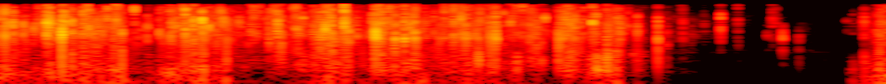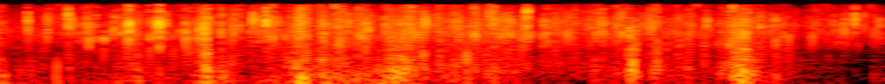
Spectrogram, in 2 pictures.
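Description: A silver metal spiked roller, held by the fingertips, is rolled and pressed across a flat stacked pad of green and pink plastic bubble wrap lying on a gold plate. It makes a dense run of bright crinkles and sharp crackles, pauses into near silence for about a second, then resumes for the rest of the clip.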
